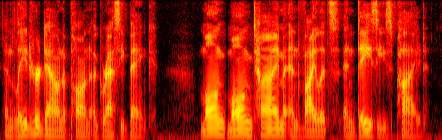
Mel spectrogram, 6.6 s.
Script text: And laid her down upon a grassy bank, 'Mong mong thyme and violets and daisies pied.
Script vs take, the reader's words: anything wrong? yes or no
no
